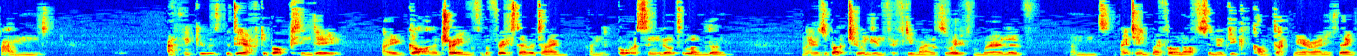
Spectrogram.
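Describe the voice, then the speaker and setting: A man's fairly low voice at a very fast pace, with monotone, flat intonation. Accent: Welsh. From Wales, Carmarthen. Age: young. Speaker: YouTuber. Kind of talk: casual chat.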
